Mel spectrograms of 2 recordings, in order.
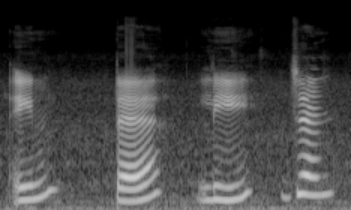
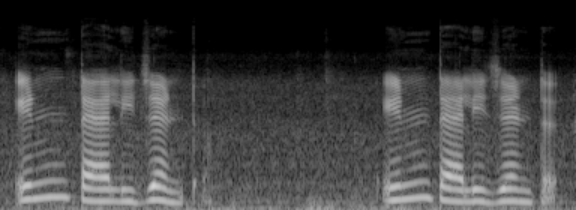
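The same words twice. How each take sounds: First: intelligent slowly in four parts, इन, टे, लि, gent; syllable by syllable. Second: Said in the usual way. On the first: Shown as a demonstration. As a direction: count out intelligent with a pause after each syllable. (Intelligent को चार हिस्सों में रुक-रुककर) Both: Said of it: "कितने हुए बोलो".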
